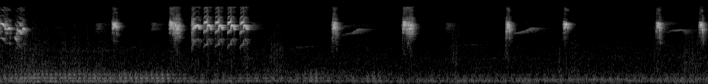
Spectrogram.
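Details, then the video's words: Olive-backed sunbird played as a lure, giving sharp high chips interspersed with a quick burst of rapid twittering notes and short thin falling whistles after some chips. "SOGON GACOR !! PANCINGAN SOGON AGAR BUNYI"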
